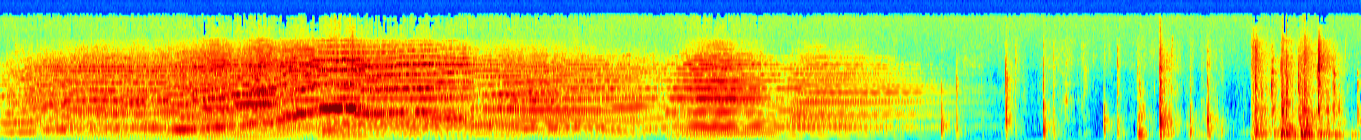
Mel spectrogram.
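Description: Boxes are moved into living quarters: after a long stretch of music fades out, many irregular, hollow thuds and knocks follow, some loud and some faint, clustered unevenly toward the end.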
